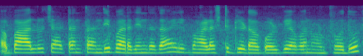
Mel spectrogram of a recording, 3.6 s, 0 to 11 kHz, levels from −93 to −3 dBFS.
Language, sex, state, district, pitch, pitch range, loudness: Kannada, female, Karnataka, Bidar, 210 Hz, 200-220 Hz, -17 LUFS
